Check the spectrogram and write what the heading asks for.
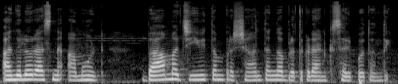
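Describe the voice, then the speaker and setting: A woman reading an audiobook aloud and voicing a protective, commanding young husband a little lower than her narration, with no big change of voice. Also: level tone, a little fast, darkish tone, close to an everyday voice. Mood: tender.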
